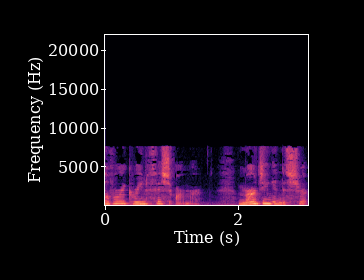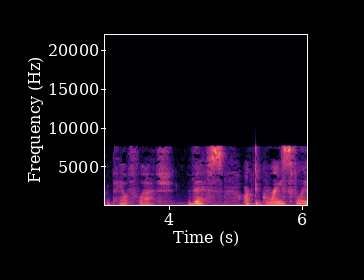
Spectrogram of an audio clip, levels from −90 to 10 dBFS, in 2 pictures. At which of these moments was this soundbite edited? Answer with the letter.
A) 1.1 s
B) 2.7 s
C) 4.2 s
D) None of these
C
